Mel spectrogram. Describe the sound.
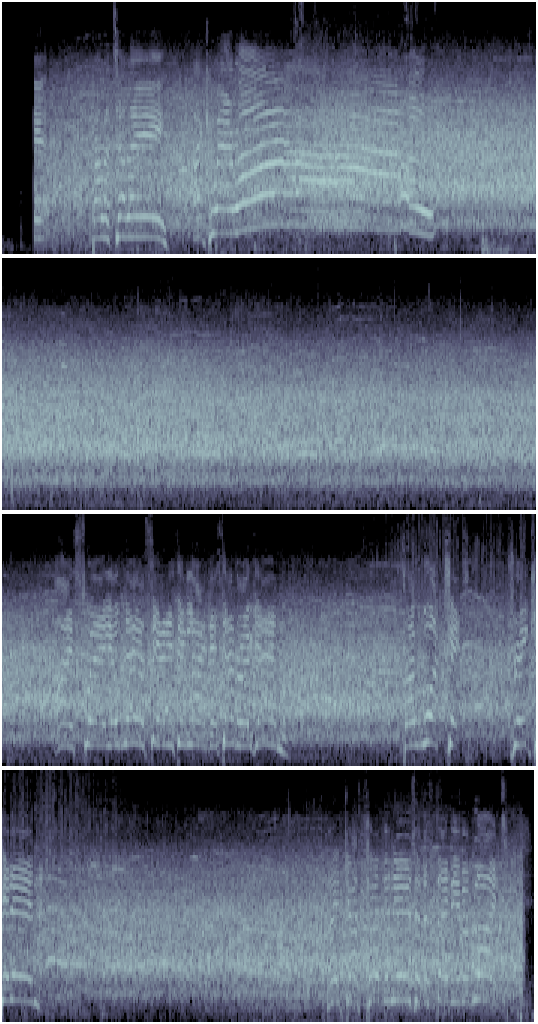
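A Premier League football intro jingle built on a loud, continuous roar of stadium crowd cheering, with whoops and shouted voices rising over the din for about half a minute.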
